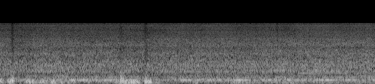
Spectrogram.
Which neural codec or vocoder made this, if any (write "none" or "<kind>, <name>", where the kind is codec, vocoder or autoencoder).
codec, DAC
